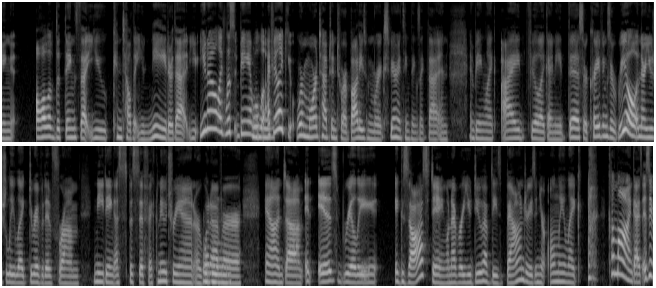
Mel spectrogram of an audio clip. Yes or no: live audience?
no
